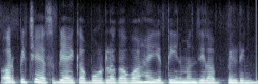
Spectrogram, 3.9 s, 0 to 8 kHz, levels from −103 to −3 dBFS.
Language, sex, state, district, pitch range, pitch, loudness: Hindi, male, Himachal Pradesh, Shimla, 195-210 Hz, 200 Hz, -13 LUFS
